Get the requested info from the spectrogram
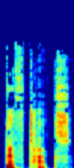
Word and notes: death tax: British English

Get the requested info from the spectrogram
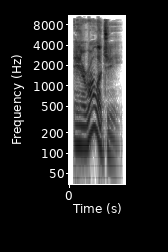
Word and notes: aerology: British English

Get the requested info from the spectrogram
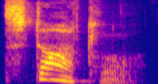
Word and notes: startle: British English

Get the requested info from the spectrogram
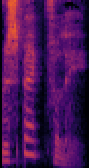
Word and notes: respectfully: British English

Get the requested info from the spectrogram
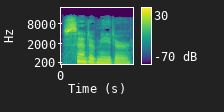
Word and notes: centimetre: American English

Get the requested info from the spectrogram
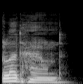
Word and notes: bloodhound: British English

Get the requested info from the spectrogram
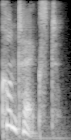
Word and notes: context: British English

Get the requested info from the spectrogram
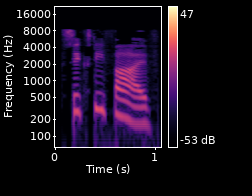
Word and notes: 65: British English

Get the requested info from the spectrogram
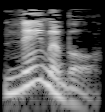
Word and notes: namable: British English

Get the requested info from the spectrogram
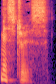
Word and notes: mistress: British English

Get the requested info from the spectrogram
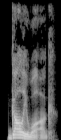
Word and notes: golliwog: American English

